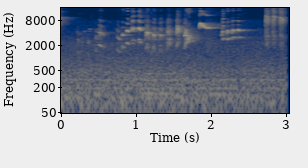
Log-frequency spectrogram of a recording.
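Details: Anis kembang, the orange-headed thrush, pouring out a rich, fast song of mimicking whistles, trills and clipped notes, each phrase rising and falling in quick succession with brief gaps.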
